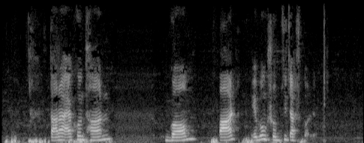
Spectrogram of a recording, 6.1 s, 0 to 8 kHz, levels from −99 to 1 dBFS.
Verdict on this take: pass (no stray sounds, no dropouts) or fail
pass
